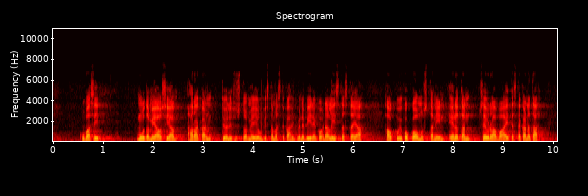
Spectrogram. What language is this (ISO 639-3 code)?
fin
